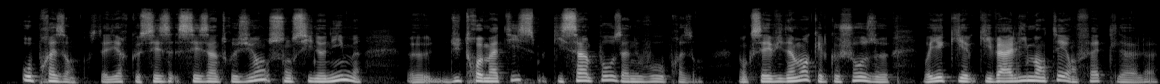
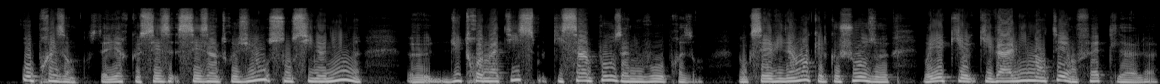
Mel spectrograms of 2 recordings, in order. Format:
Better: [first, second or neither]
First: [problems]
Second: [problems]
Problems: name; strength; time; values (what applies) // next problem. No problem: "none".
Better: first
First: none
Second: distortion; heavy; 26% of the sound clipped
